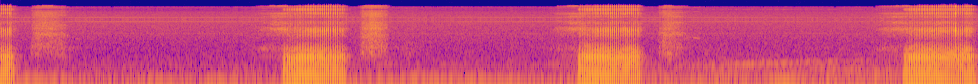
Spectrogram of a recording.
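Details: Butcha, a French Bulldog female that snores a lot, sleeping indoors: loud rasping snores with a rattling harmonic buzz come about every three seconds, each lasting roughly half a second, with soft breathing between them.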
